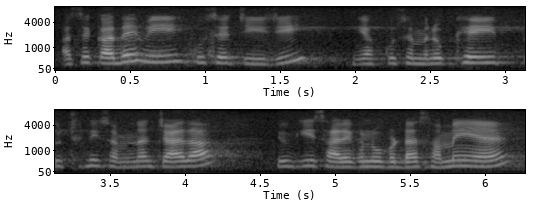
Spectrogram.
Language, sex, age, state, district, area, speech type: Dogri, female, 30-45, Jammu and Kashmir, Jammu, urban, spontaneous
